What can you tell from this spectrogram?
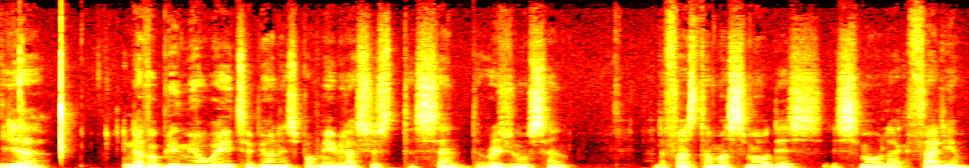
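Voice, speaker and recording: In a dark, mellow, somewhat breathy tone, a man at medium pitch speaks very fast with monotone, flat intonation. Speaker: fragrance reviewer. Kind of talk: product review monologue.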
